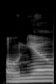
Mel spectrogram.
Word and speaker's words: Onryo: Yeah, it's called Onyo, I think, is how they pronounce it. It's spelled O-N-R-Y-O, and it's a vengeful spirit.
